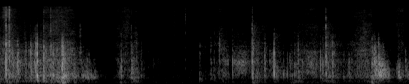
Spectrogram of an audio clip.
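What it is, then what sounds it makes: Glossy paper brochure, pages turned. Fingertips wearing rings lift and turn the pages of a large glossy paper travel brochure, one by one, as it lies open on a table. Soft, crisp rustles and crinkly flips come at an uneven pace, with a brief quiet gap before the page turning resumes.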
